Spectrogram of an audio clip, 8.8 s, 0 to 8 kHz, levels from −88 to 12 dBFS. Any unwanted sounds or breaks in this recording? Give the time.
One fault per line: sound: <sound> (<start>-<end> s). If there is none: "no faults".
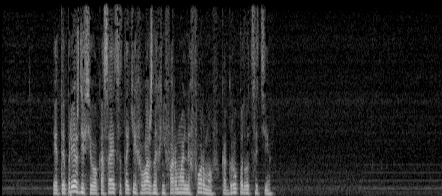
no faults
